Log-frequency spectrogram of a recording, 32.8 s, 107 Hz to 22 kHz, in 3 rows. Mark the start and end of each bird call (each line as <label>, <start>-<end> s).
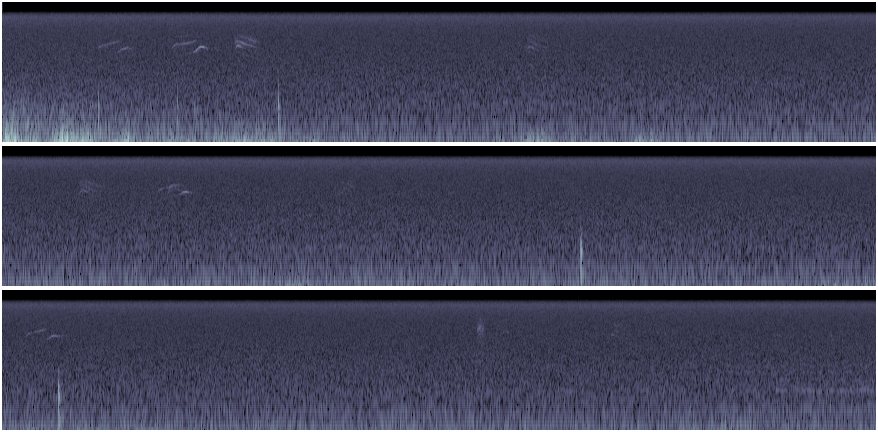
Hawaii Amakihi (Chlorodrepanis virens), 1.2-1.6 s
Hawaii Amakihi (Chlorodrepanis virens), 2.1-3.2 s
Hawaii Amakihi (Chlorodrepanis virens), 6.5-6.8 s
Hawaii Amakihi (Chlorodrepanis virens), 11.8-12.2 s
Hawaii Amakihi (Chlorodrepanis virens), 12.8-13.3 s
Hawaii Amakihi (Chlorodrepanis virens), 15.1-15.3 s
Hawaii Amakihi (Chlorodrepanis virens), 22.1-22.6 s
Hawaii Amakihi (Chlorodrepanis virens), 27.7-27.9 s
House Finch (Haemorhous mexicanus), 29.4-29.7 s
